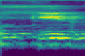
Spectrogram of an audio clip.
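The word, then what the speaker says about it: -ane: Word याद करो, ANE को केन पढ़ते हैं, हिंदी में ऐसे बोलते हैं केन। ENE को पढ़ते हैं कीन, और इसे पढ़ते हैं काइन, ऐसे प्रोनाउंसिएट करते हैं।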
